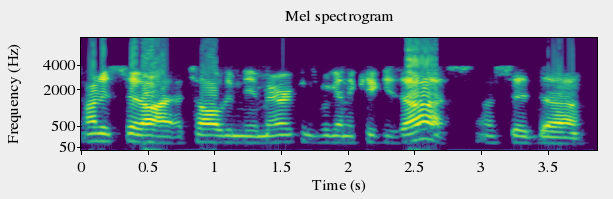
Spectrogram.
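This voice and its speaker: Australian man, middle-aged, swim coach, casual storytelling, mid-pitched voice, dry close sound. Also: fast talker, dry recording, poor audio. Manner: animated anecdotes with frequent restarts and "uh"s. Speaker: swimming coach and former swimmer.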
